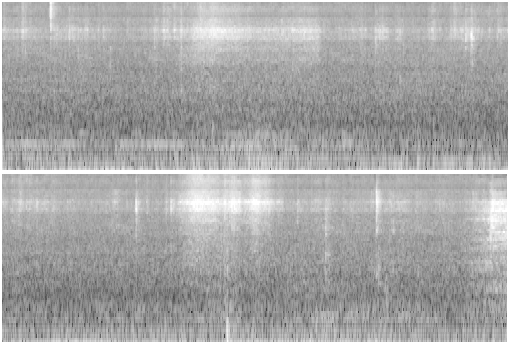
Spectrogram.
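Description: Faint rustling and crinkling of gold wired ribbon and thin cord being handled as the cord is tied around the ornament's neck, in two soft patches, one about two seconds in and one near seven seconds, with a few faint clicks over a steady low hum.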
